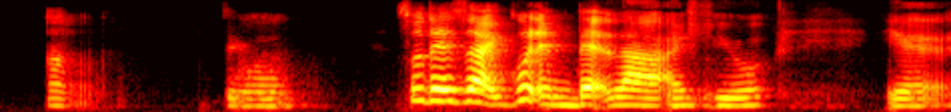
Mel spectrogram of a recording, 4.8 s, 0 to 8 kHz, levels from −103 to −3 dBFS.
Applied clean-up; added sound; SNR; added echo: neural mask model DeepFilterNet 3.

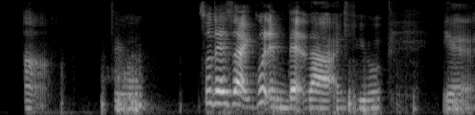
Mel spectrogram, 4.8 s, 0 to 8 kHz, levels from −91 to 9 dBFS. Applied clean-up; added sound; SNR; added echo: neural mask model RNNoise.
